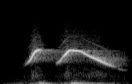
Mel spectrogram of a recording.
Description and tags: FietFieuw Wistle
I created a soundeffect with the wistle sound people make when they see someone the like.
